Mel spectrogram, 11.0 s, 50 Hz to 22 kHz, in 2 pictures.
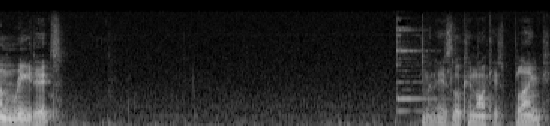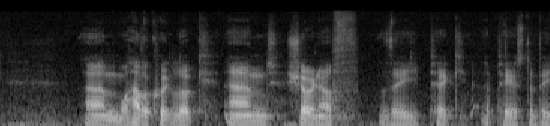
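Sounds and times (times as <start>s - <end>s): faint steady hum: 0.8s - 11.0s
electronic beep: 4.0s - 4.8s.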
